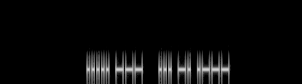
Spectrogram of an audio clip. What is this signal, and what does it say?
Morse code, heard as a keyed tone, about 50 wpm, 700 Hz. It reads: 5O SNJ
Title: Winter Field Day Exchanges Encore 50wpm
